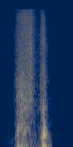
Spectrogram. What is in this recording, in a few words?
transition swoosh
